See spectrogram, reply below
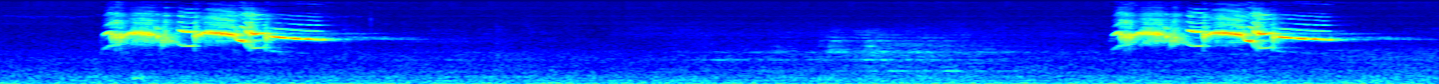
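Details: Two brown-eared bulbuls disputing territory in a cherry tree in late September, the resident bird calling over a rival to drown out its song; two loud shrill, squealing bursts about five seconds apart, with quiet faint chatter between them.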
